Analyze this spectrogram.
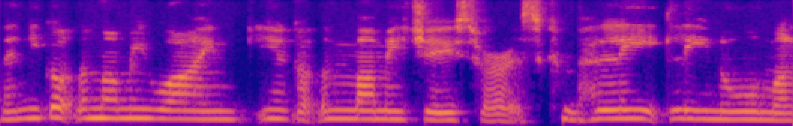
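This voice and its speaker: A woman with a dark, mellow tone speaks against a quiet background. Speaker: podcast host, coach. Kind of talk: podcast interview questions.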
